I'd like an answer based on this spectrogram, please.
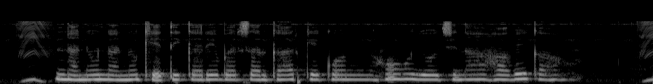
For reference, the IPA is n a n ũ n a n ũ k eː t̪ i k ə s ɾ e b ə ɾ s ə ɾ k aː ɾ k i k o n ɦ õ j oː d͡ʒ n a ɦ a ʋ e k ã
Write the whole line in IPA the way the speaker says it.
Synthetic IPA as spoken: n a n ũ n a n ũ kʰ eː t̪ i k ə ɾ e b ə ɾ s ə ɾ k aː ɾ k e k o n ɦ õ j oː d͡ʒ n a ɦ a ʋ e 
